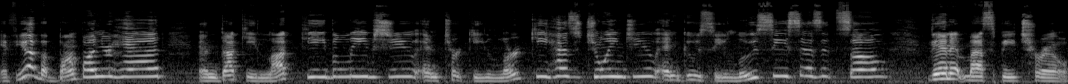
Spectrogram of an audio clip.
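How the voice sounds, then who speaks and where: Woman's put-on character voice at an extremely high pitch, moderate pace. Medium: read story.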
